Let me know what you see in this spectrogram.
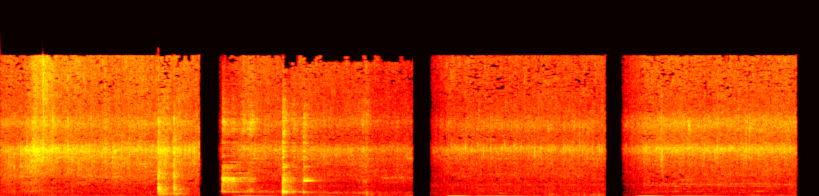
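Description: Brinjal pieces sizzling in a clay pot, with a wooden spatula stirring and knocking against the pot a couple of times. The sizzle cuts off abruptly into brief silences about every two seconds.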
